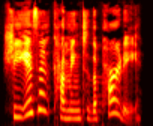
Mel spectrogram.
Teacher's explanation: As you can hear, I'm stressing the negative contraction.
